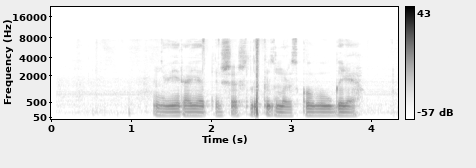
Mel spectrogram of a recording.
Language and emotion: Russian, neutral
